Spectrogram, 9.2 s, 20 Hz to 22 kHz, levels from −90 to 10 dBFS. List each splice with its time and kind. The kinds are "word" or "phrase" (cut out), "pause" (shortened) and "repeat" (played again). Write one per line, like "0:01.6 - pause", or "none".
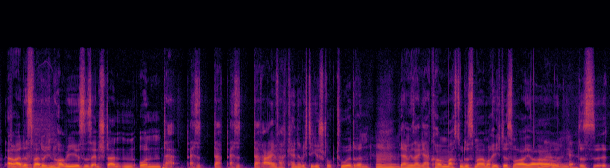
0:02.4 - word
0:03.3 - repeat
